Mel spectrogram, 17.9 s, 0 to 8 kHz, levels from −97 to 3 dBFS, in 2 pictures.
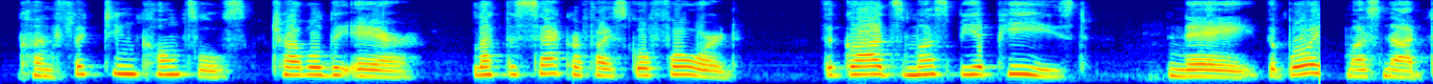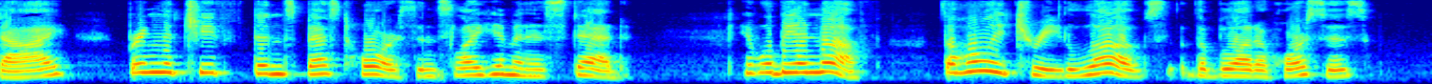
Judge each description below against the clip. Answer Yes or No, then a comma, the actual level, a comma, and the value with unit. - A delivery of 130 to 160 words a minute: Yes, average, 145 wpm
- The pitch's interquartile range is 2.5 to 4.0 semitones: No, average, 4.6 semitones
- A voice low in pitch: No, high, 230 Hz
